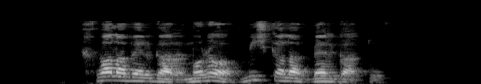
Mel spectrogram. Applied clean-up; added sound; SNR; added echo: neural mask model Resemble Enhance denoiser.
